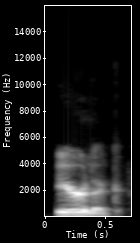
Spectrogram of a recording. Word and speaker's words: eerlijk: And then lastly, this sound, dubbele a is usually pronounced long like a but sometimes when it's in front of an l or r yes, it sounds a little bit more like i.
